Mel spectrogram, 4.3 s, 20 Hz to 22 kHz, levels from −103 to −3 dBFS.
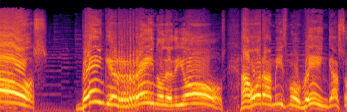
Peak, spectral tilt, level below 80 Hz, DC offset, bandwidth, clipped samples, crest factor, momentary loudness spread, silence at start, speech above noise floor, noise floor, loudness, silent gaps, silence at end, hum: -4 dBFS; -4 dB/octave; -46 dBFS; under 0.1%; 16.5 kHz; under 0.1%; 8 dB; 6 LU; 0 s; 24 dB; -37 dBFS; -13 LUFS; none; 0 s; none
